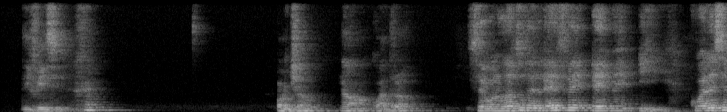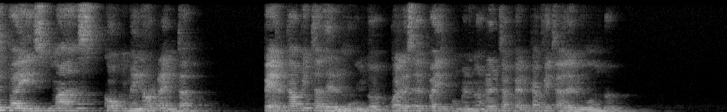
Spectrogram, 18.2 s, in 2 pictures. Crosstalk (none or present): none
